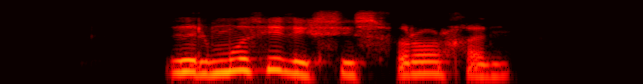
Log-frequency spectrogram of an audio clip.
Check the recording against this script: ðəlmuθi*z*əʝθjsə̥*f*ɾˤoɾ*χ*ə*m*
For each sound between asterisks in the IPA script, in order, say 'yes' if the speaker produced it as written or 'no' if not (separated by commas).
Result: no, yes, yes, no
